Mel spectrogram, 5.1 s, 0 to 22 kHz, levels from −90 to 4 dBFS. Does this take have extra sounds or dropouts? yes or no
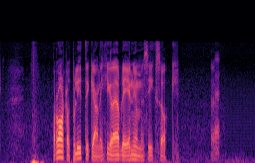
yes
